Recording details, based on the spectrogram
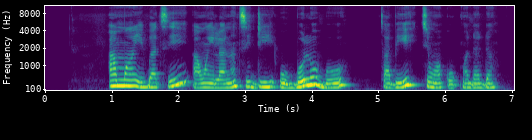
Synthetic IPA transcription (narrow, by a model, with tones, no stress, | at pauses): a˨mɔ̃˧i˨ɡ͡ba˨ti˨˦a˨w̃ɔ̃˧i˨la˨nã˨˦ti˧di˧o˨ɡ͡bo˨˦lo˦˨ɡ͡bo˨˦ | ta˨bi˨˦ti˦w̃ɔ̃˧ko˨k͡pã˧dã˧dã˧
